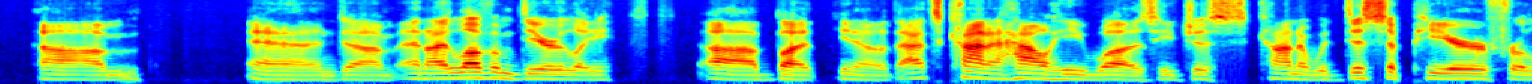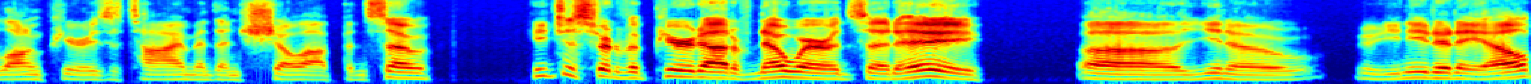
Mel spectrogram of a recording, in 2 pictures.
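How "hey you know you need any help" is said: slow, unhurried, halting, drawn-out delivery. Retelling how a friend offered help, doing an impression of him. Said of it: "that's my best Stein impression".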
